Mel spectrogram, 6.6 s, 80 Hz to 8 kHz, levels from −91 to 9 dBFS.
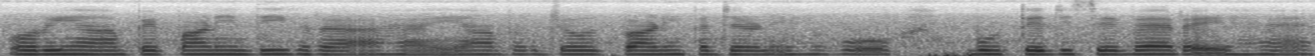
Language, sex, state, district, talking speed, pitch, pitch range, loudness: Hindi, female, Haryana, Rohtak, 180 wpm, 195 Hz, 190-200 Hz, -16 LUFS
